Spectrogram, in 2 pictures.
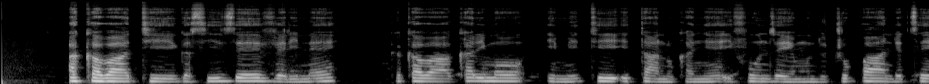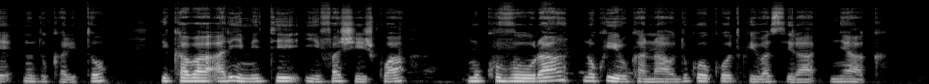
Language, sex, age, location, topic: Kinyarwanda, male, 25-35, Huye, agriculture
